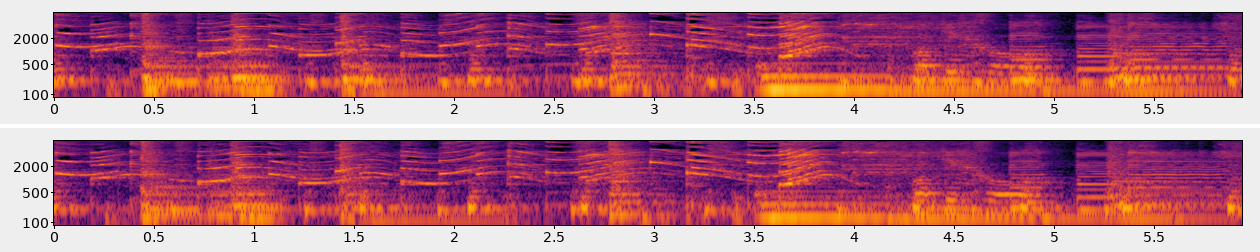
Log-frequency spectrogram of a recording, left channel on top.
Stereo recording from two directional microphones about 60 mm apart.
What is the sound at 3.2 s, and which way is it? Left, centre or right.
Music, centre.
